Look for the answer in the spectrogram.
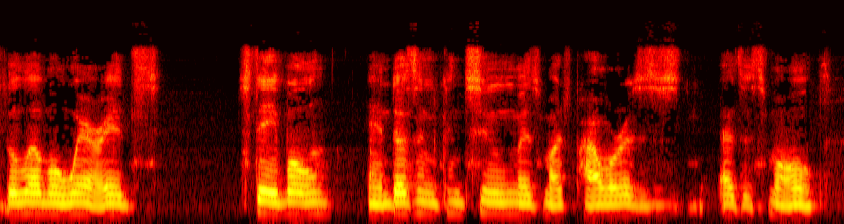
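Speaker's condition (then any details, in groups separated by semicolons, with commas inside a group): Cerebral palsy; stiff muscles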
